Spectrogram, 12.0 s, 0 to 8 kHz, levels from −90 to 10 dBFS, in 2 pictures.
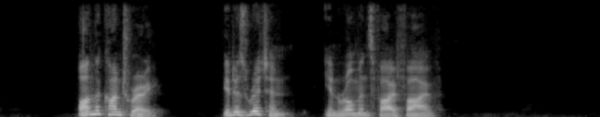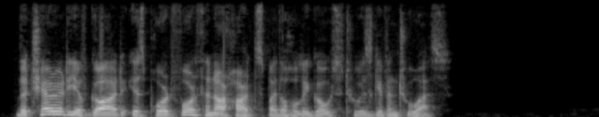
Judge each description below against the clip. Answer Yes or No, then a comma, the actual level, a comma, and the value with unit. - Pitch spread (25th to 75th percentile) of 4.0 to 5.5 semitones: Yes, average, 4.6 semitones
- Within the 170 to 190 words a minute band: No, slow, 135 wpm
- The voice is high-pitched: No, medium, 140 Hz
